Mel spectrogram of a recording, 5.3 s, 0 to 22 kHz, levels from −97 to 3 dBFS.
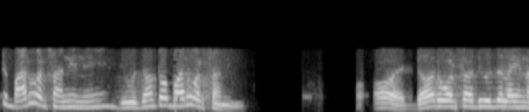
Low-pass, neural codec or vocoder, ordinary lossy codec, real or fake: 3.6 kHz; none; AAC, 16 kbps; real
